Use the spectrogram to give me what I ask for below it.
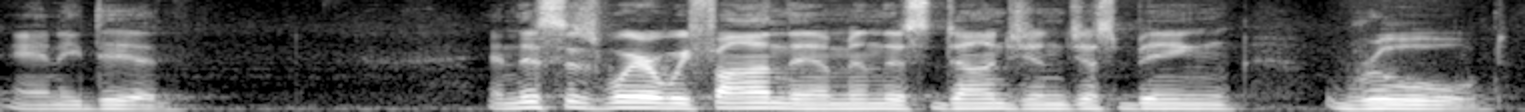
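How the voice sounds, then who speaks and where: Slow, earnest male preacher. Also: fairly even intonation. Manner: slow, earnest preaching, swinging between forceful emphasis and hushed low phrases. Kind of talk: sermon.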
